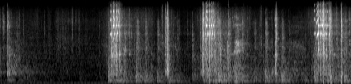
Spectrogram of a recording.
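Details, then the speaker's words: Recoil-start engine on an off-grid sawmill in winter, with a recoil in bad shape and parts just replaced after the rope broke: three hard pulls about two seconds apart, each a rattling starter burst with no firing, plus an odd sound. Cranks but won't start. "What's that sound? Holy crap, man. I'm curious why this isn't starting."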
